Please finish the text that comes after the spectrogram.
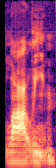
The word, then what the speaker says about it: Lalime: And they said that there was a very famous NHL goalie named Patrick Lalime who pronounced his last name Lalime.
